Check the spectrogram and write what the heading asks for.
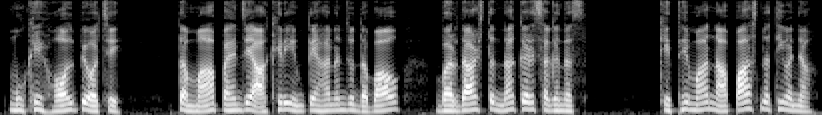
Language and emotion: Sindhi, fearful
